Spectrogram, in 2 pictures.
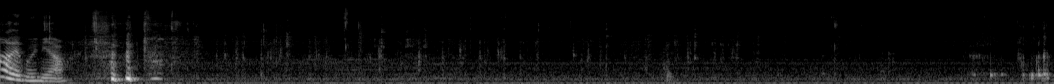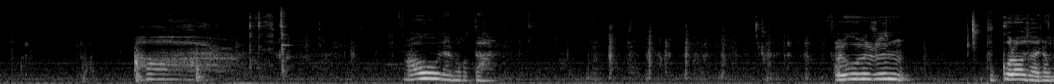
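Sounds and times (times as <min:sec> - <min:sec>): chewing with mouth clicks: 0:01.6 - 0:11.0, 0:15.6 - 0:19.0, 0:19.7 - 0:20.5.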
